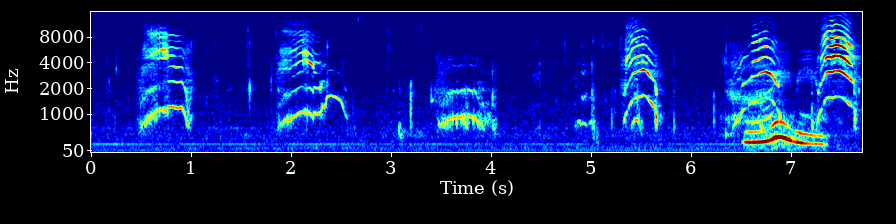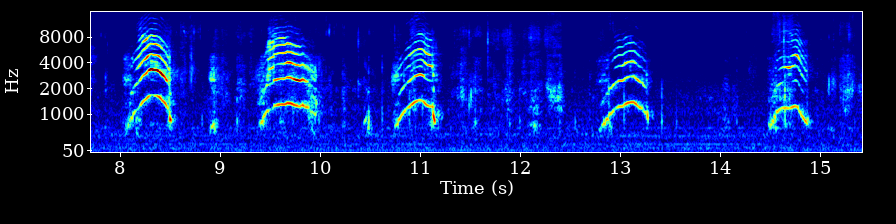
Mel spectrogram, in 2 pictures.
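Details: Rescued pregnant cat Harlequin giving birth to six kittens indoors in foster care; a run of about twelve high, arched, harmonic mews repeating every second or so, with one lower, throatier meow midway, in an otherwise quiet room.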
